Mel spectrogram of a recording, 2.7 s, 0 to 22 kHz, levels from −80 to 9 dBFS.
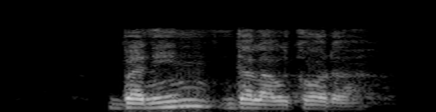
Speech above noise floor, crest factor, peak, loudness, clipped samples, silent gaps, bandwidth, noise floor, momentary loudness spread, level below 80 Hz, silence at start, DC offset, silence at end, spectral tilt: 58 dB; 18 dB; -4 dBFS; -22 LUFS; under 0.1%; none; 8 kHz; -80 dBFS; 11 LU; -68 dBFS; 0.7 s; under 0.1%; 0.5 s; -6 dB/octave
